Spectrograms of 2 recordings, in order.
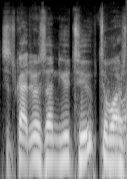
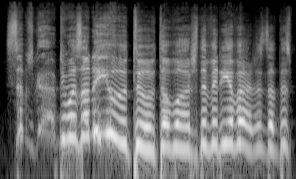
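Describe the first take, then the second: First: It is said in his normal accent. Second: It is said in a put-on Italian accent.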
